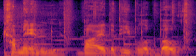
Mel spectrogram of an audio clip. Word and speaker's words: Khmer: And in Cambodian the letter R is pronounced with an N sound at the end of most words. So Camair is actually pronounced Camin by the people of both countries.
